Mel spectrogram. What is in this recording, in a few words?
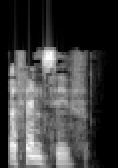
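"offensive", British; Crime and punishment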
